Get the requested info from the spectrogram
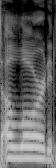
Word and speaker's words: Elordi: It's pronounced Elordi, like, oh Lordy.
